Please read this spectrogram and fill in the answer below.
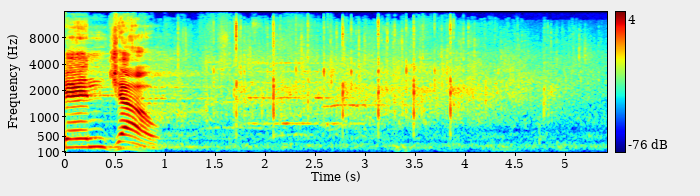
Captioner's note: applause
